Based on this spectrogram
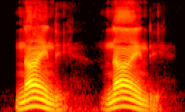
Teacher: the second syllable is unstressed. It's a little bit quieter.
